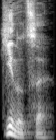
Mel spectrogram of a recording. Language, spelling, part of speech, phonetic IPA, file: Russian, кинуться, verb, [ˈkʲinʊt͡sə], Ru-кинуться.ogg
- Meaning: 1. to throw oneself, to fling oneself 2. to dash, to rush 3. passive of ки́нуть (kínutʹ)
